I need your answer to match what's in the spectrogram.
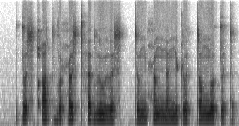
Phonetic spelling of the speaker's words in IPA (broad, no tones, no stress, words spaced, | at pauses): t̪osqʼetɡu ħʊst̪ʰɐɡ lulʊs tːʊŋ ħʊŋn̪ɐ ŋiʈʊtːɔ ŋot̪ʊt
